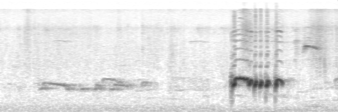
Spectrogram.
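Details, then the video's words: Local zebra dove song meant to lure other zebra doves to sing: soft wavering coos, then a loud quick rattle of about six rolling cooing notes, followed by a brief higher note. "Perkutut Lokal Gacor RAJA PIKAT Suara Ngeristal Paling Ampuh Bikin Semua Perkutut Nyaut Gacor"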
